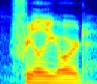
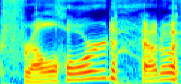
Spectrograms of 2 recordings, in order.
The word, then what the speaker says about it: Freljord: I never pronounced that correctly. Even in my mind when I'm reading it, I'm just like Frelhord. Oh no! Yeah, it's like based off of like Nordic and Slavic languages.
